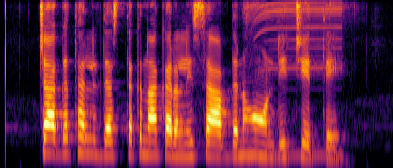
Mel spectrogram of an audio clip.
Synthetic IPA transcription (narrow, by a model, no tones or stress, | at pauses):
t͡ʃaːɡət̪ɦəliːd̪əst̪əknãːkəɾənliːsaːʋd̪ənɦoːɳd̪iːt͡ʃeːt̪eː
